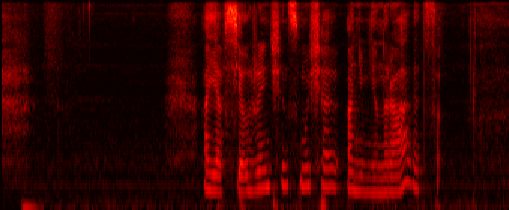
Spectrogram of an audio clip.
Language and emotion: Russian, positive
